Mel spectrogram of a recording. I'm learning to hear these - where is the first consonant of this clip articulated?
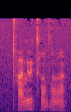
tongue tip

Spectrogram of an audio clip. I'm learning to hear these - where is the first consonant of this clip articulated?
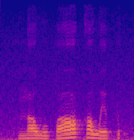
tongue tip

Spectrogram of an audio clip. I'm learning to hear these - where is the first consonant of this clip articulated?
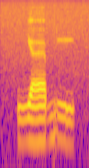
palate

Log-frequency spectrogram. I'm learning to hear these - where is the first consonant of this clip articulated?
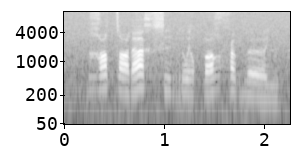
uvula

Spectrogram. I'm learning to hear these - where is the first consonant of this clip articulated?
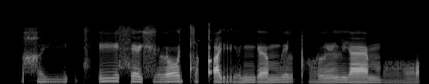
uvula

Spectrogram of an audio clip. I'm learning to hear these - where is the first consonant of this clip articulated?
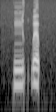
palate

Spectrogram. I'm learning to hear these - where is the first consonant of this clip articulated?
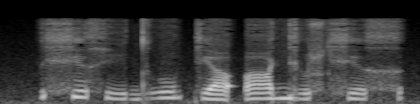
velum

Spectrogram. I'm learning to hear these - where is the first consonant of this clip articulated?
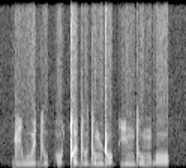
retroflex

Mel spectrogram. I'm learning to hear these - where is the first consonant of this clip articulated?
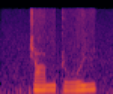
palate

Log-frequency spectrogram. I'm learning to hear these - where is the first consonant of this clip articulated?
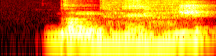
velum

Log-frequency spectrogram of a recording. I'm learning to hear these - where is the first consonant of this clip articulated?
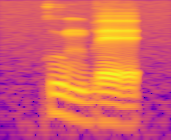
velum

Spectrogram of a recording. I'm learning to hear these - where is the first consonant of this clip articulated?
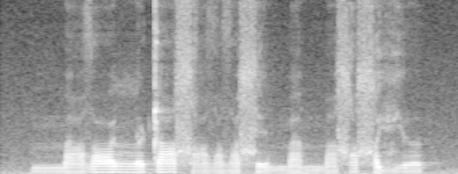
lips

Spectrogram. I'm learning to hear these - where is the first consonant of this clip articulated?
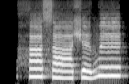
throat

